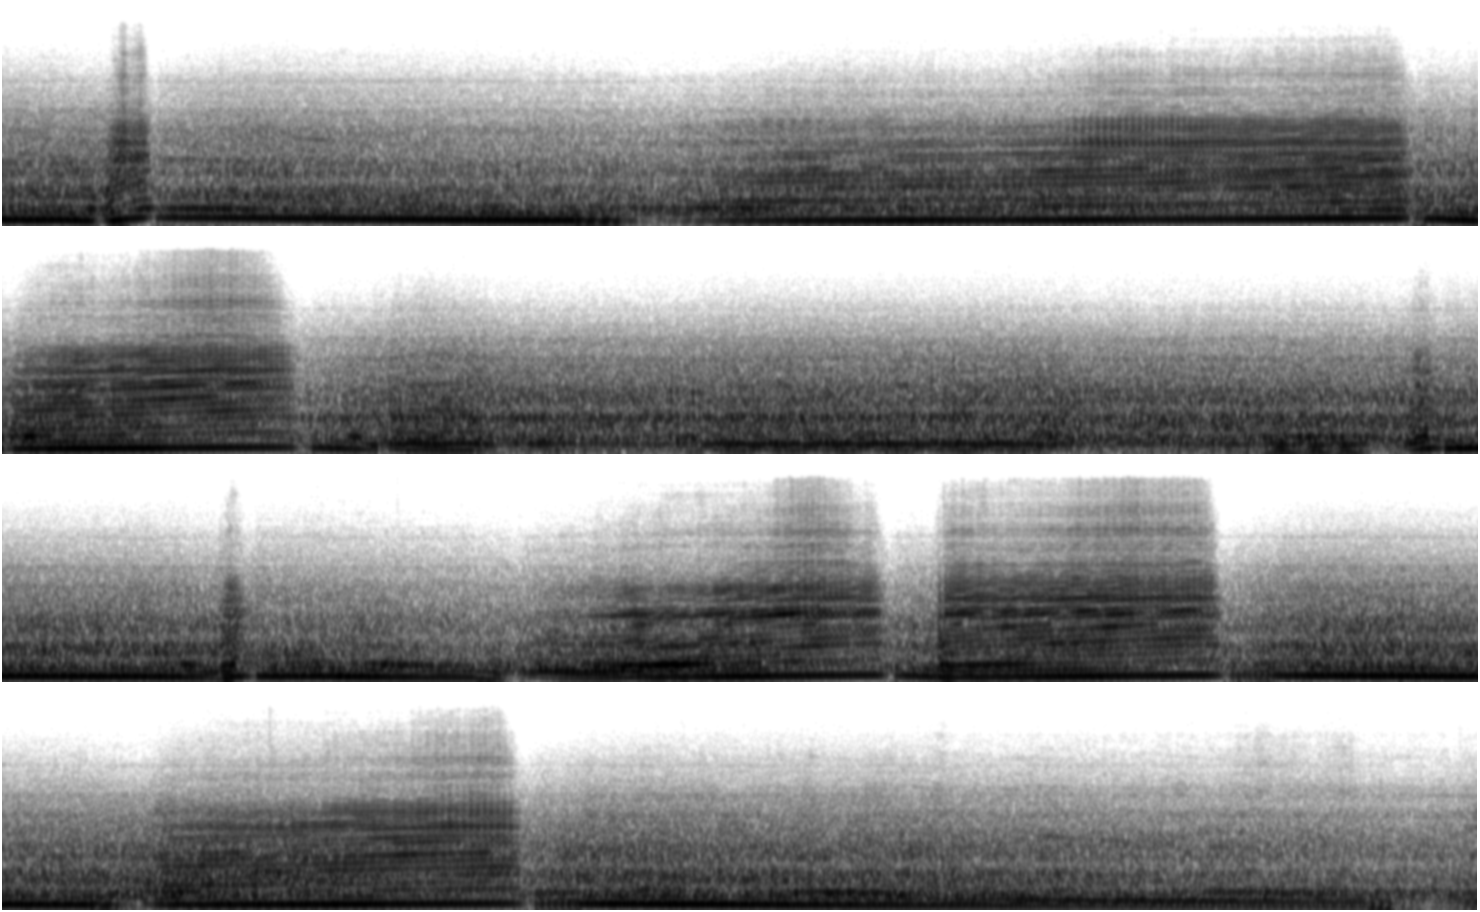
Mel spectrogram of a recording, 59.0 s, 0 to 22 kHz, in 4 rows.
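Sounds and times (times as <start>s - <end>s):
rotary engine accelerating: 0.0s - 26.0s, 26.6s - 59.0s.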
